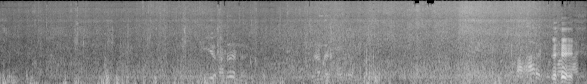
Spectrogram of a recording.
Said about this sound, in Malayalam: ഭയങ്കര തിരയുണ്ട് കേട്ടോ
